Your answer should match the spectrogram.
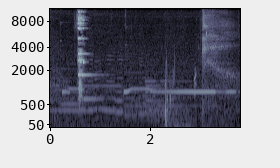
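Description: Glasses of liquor clink together in a toast, a bright ringing chime followed by a few lighter taps and clinks, their tones lingering and ringing out.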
